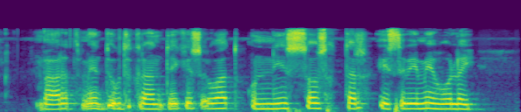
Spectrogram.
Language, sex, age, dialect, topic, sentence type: Magahi, male, 46-50, Central/Standard, agriculture, statement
